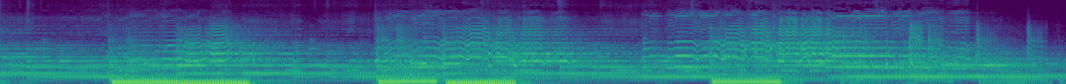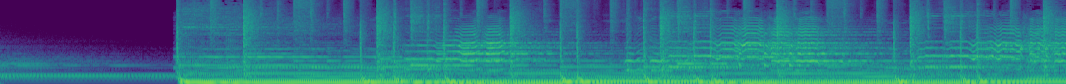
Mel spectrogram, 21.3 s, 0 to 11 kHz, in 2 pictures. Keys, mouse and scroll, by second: 2.6 click, 4.8-6.0 drag, 7.7 click, 9.5 scroll up 2, 10.5 KP_7, 11.6-12.2 scroll down 1, 12.3 shift+middle click, 13.6 middle click, 14.8 click, 15.4 scroll down 2, 15.6 middle click, 16.1 click, 16.7 click, 17.3 middle click, 17.8 click, 18.1 scroll up 2, 18.4 middle click, 19.0 click, 19.8 click.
